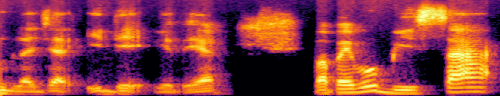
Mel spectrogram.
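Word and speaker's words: belajar.id: Nah, silakan Bapak Ibu dengan akun belajar idenya, bukan belajar ide ya, bacanya gitu ya, akun belajar ide gitu ya.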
